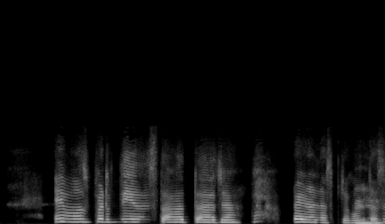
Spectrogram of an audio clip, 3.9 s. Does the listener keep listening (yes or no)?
yes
